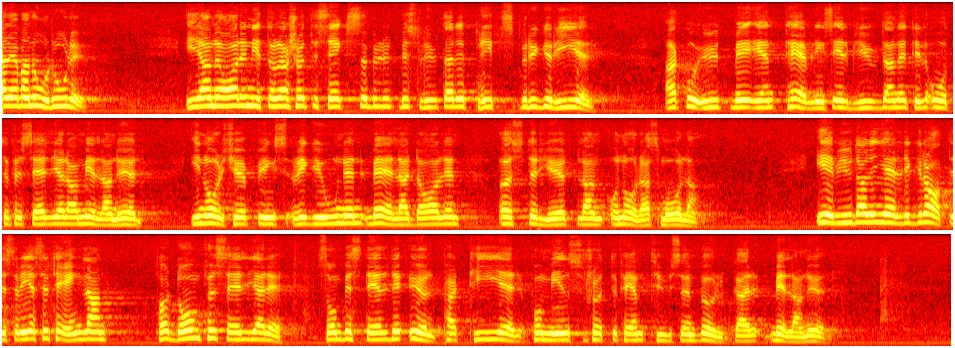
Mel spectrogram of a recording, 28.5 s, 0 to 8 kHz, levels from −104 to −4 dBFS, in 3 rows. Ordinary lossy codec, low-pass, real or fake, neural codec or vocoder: none; none; real; none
